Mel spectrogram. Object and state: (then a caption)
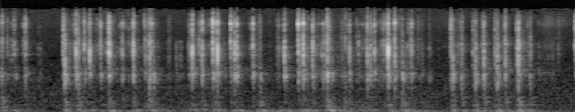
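Mechanical keyboard with plastic keycaps. Fingertips type rapidly on a backlit mechanical keyboard with dark plastic keycaps and a silver frame. Quick, bright, clicky keystrokes run in a dense, uneven stream, each tap dying almost instantly, with a few sharper, louder hits standing out near the end.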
